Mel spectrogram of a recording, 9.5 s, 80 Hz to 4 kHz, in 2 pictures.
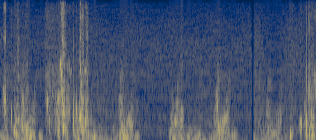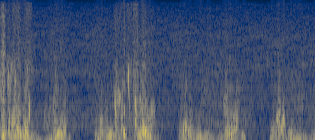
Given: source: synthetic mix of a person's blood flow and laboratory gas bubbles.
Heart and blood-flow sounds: Doppler ultrasound of blood flow; precordium
0.02-0.44 s: bubbles
0.67-1.38 s: bubbles
4.32-4.41 s: bubbles
4.47-5.22 s: bubbles
6.42-7.07 s: bubbles
From the record:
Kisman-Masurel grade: 223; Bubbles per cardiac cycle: several, 3 to 8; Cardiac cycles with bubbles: 10 to 50%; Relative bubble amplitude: loud (0.450 to 0.775); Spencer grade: 2 (many but less than half of the cardiac periods contain bubble signals, singularly or in groups); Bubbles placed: anywhere in the cardiac cycle

